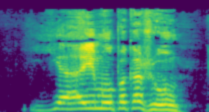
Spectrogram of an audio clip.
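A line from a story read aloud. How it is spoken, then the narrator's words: Shout. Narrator (Russian): крикнул Чернобородый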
